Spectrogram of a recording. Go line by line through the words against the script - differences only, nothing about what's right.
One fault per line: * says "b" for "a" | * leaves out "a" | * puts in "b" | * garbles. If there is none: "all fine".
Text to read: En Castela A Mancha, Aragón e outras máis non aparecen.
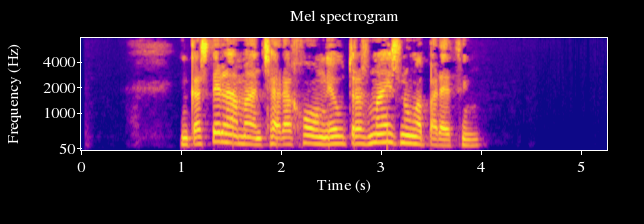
all fine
